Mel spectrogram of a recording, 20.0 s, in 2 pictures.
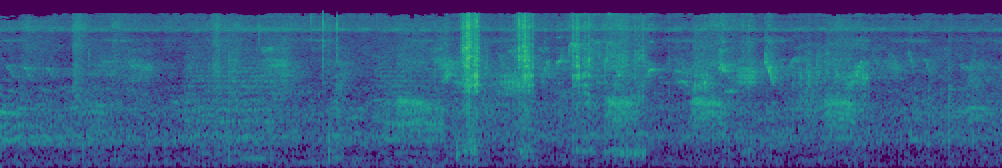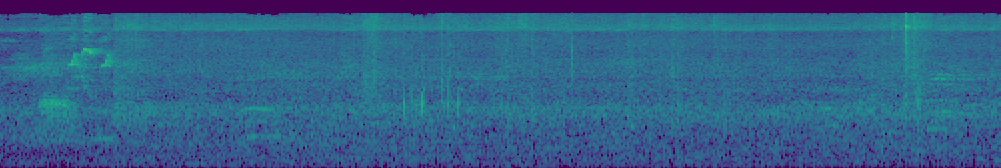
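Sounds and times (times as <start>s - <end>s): small birds chirping: 0.1s - 11.4s.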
